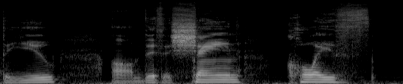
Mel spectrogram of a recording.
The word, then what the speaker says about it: Koyczan: This is Shane Koyczan. I feel like the C is silent. Koyczan. Koyczan. That's what it is.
